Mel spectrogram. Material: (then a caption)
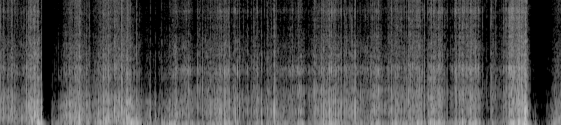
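Melamine foam. A white, solid, rectangular melamine foam sponge is held in the hand and brushed aggressively with a wooden clothes brush with black bristles. Fast, continuous scratchy strokes dominate, with a heavy low end, brief pauses near the start and the end, and a loud swipe just before the final pause.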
